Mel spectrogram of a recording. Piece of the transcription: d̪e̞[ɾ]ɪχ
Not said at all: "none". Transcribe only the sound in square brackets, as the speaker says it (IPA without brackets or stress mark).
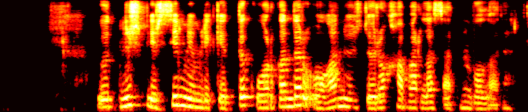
ɾ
